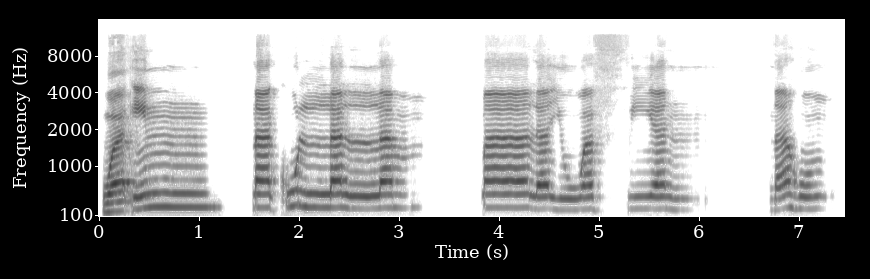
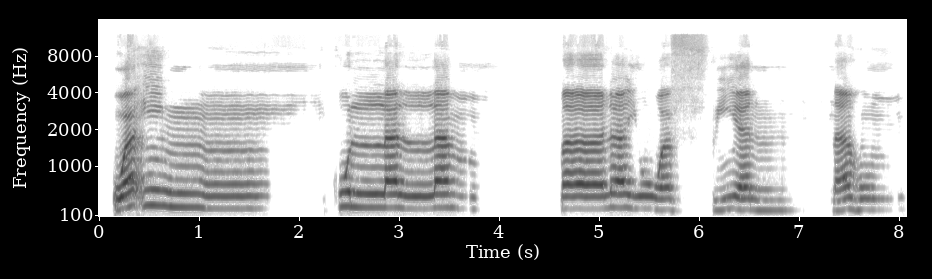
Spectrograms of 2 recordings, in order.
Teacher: kalau di riwayat Syu'bah wa in diikhfakan ke huruf kafnya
